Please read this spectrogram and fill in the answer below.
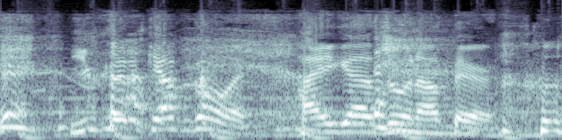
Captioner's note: laughs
